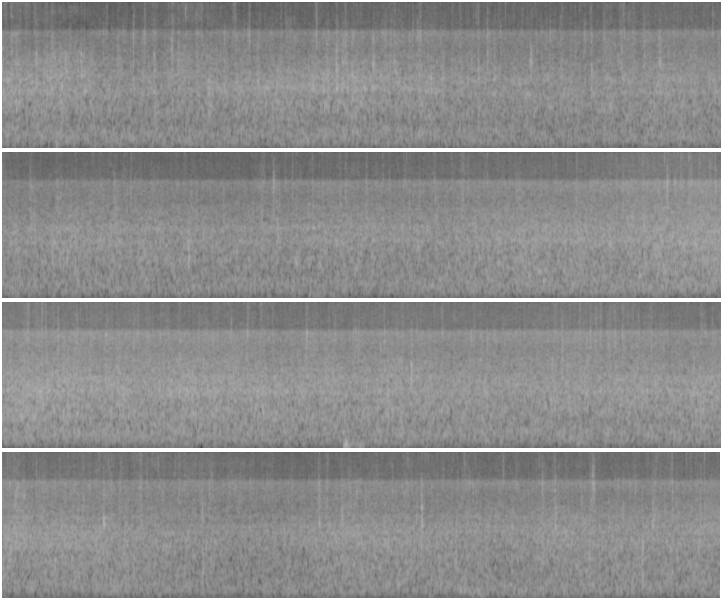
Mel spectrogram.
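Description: Steady rain falling on standing water and wet bare ground, a continuous hiss dotted with many individual drop ticks, swelling slightly midway.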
